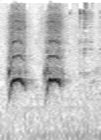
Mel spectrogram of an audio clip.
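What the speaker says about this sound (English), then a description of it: "blow my whistle like this" Two short, bright blasts from a tour guide's whistle, close and loud, separated by a brief gap, with no talk.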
